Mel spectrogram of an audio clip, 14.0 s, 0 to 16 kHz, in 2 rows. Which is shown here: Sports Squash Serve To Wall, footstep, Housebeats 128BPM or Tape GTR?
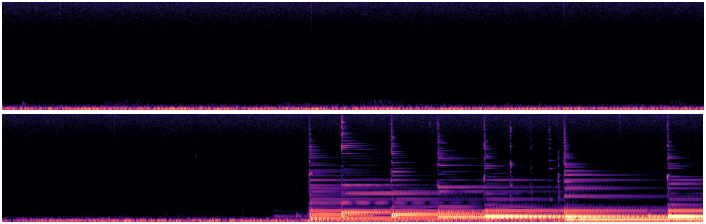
Tape GTR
